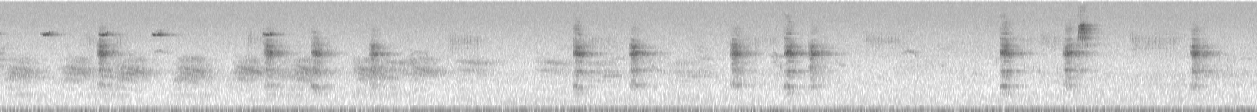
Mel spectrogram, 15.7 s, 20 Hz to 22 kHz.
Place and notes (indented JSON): {
  "title": "Luttons, UK - pheasants leaving roost ...",
  "date": "2020-11-25 07:09:00",
  "description": "pheasants leaving roost ... dpa 4060s in parabolic to MixPre3 ... bird calls ... crow ... robin ... wren ... blackbird ... treecreeper ... red-legged partridge ... redwing ...",
  "latitude": "54.12",
  "longitude": "-0.57",
  "altitude": "99",
  "timezone": "Europe/London"
}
